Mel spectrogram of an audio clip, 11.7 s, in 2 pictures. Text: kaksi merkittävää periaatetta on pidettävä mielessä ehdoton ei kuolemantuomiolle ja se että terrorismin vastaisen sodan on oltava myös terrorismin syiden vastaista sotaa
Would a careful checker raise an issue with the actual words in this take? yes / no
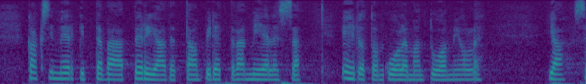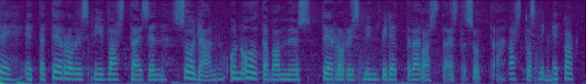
yes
